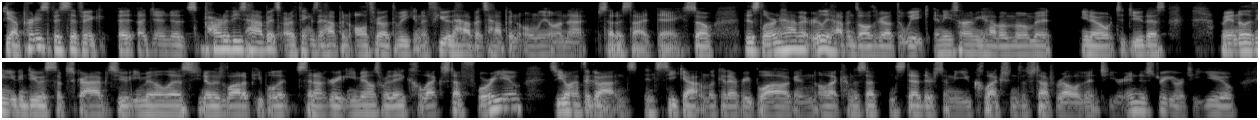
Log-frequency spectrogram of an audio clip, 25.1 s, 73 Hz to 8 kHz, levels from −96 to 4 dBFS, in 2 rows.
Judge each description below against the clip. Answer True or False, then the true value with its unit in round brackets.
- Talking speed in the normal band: False (275 wpm)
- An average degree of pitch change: True (3.5 semitones)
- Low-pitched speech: True (110 Hz)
